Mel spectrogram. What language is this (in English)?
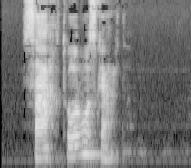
Persian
